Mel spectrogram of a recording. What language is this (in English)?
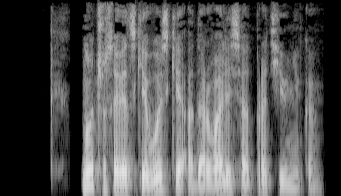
Belarusian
